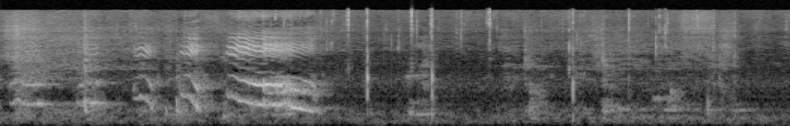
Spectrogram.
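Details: Miniature Australian Shepherd pups indoors letting out rising, high-pitched squeals and whines early on, then quieter with scattered clicks and taps.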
